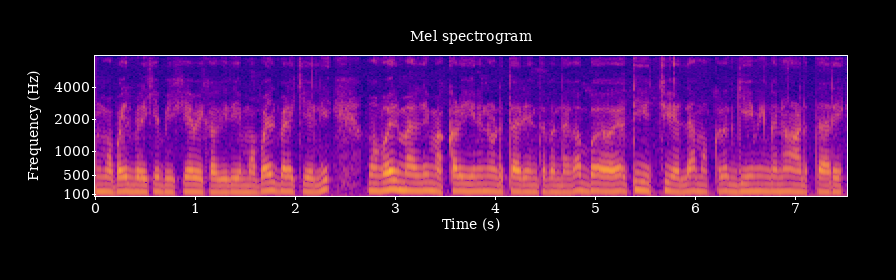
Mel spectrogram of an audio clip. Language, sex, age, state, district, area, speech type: Kannada, male, 18-30, Karnataka, Chikkaballapur, urban, spontaneous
